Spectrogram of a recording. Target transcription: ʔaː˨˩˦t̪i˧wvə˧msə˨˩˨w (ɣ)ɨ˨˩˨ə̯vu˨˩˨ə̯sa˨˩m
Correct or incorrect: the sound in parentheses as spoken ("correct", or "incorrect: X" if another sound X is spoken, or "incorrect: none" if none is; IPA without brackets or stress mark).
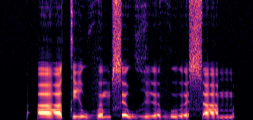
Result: correct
